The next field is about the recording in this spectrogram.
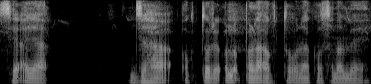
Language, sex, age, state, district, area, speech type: Santali, male, 18-30, West Bengal, Purulia, rural, spontaneous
